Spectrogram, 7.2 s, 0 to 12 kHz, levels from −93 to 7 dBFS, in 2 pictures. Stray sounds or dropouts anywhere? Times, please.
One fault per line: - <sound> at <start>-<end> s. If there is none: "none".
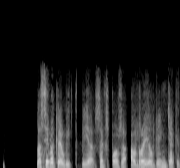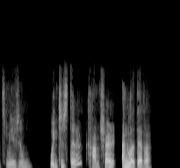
- dropout at 1.5-1.7 s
